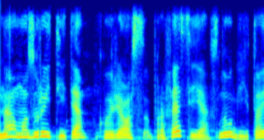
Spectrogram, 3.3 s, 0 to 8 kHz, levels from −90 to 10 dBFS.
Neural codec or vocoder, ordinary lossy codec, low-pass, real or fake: none; Opus, 32 kbps; 7.2 kHz; real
